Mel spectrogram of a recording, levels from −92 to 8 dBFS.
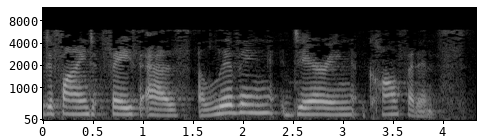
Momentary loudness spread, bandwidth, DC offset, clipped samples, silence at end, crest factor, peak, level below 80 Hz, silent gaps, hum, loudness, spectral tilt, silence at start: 11 LU; 6.4 kHz; under 0.1%; under 0.1%; 0.15 s; 16 dB; -16 dBFS; -72 dBFS; none; none; -32 LUFS; -6 dB/octave; 0 s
